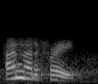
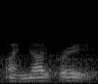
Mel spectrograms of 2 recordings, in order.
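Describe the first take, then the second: First: It is said in a normal speaking pitch. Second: It is said in a very low, deep pitch.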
